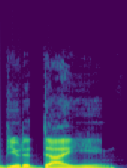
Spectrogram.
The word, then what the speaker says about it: butadiene: It's the butadiene. Am I saying that correctly? – That's right.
